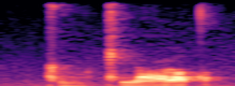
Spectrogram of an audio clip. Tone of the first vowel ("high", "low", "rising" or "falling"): low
